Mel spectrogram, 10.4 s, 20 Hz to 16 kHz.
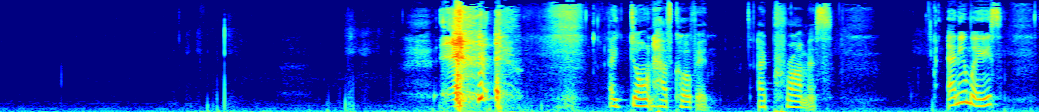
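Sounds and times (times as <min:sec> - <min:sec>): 
person gasping: 0:04.0 - 0:04.5
person sneezing: 0:04.4 - 0:05.8
speech: 0:06.1 - 0:08.4, 0:09.5 - 0:10.1.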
